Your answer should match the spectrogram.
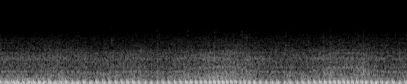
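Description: Honda scooter's single-cylinder engine running at low riding speed, a steady fast-pulsing note that swells slightly about halfway through.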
